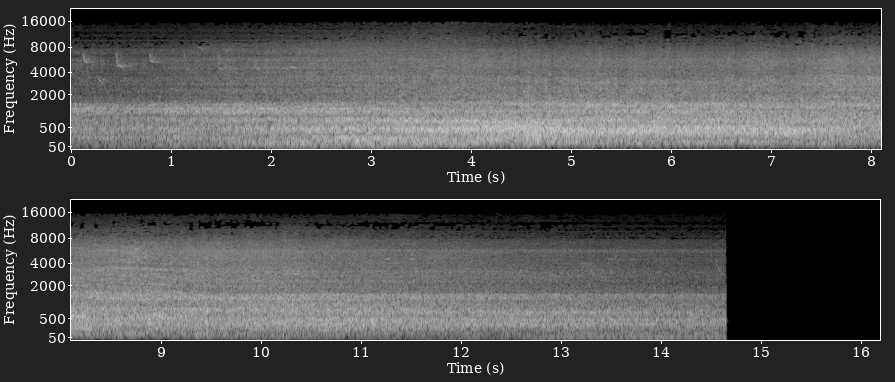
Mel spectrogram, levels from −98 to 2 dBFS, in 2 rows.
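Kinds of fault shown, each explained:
Cut-off end: the sound stops dead at 14.65 s, right in the middle of whatever's playing, and drops straight to digital silence with no decay at all. That's the last stretch of buffers never getting written out, leaving about 1.5 s of nothing afterwards.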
